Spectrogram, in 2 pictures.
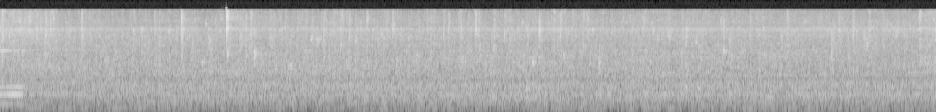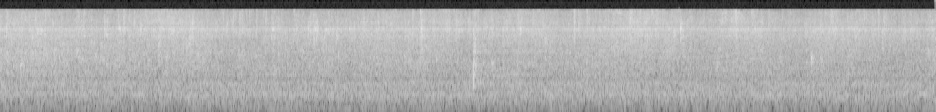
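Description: Tofu cubes frying in hot oil in a wok, a steady sizzle, with a single light tap about seven seconds in.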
